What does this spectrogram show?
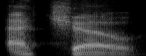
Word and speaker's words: Hecho: you're so good at what you do at ETO Studios did I say that correct you said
